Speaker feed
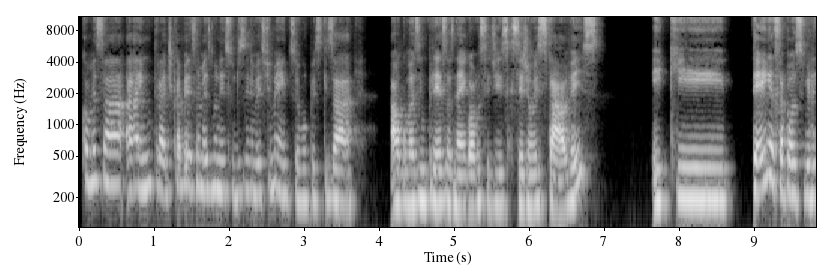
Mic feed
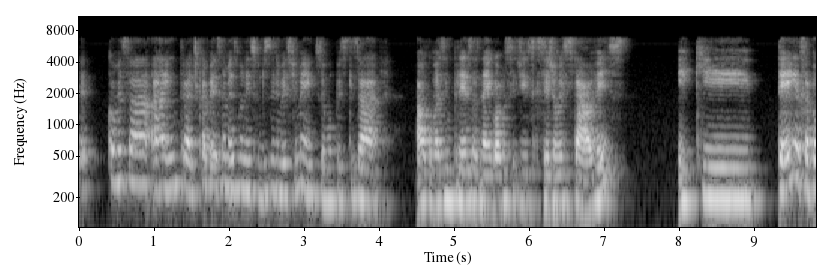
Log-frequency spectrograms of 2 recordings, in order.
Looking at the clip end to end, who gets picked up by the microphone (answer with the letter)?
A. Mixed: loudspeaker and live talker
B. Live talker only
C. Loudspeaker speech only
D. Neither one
C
